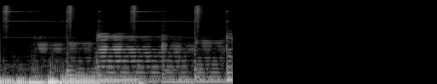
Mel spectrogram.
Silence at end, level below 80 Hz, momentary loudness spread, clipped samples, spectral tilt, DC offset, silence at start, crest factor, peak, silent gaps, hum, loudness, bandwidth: 2.05 s; -28 dBFS; 14 LU; under 0.1%; -8 dB/octave; under 0.1%; 0 s; 20 dB; 0 dBFS; none; none; -21 LUFS; 17 kHz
